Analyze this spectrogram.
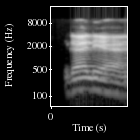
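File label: "galian", Malay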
